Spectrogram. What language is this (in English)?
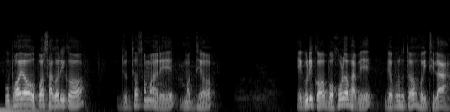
Odia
